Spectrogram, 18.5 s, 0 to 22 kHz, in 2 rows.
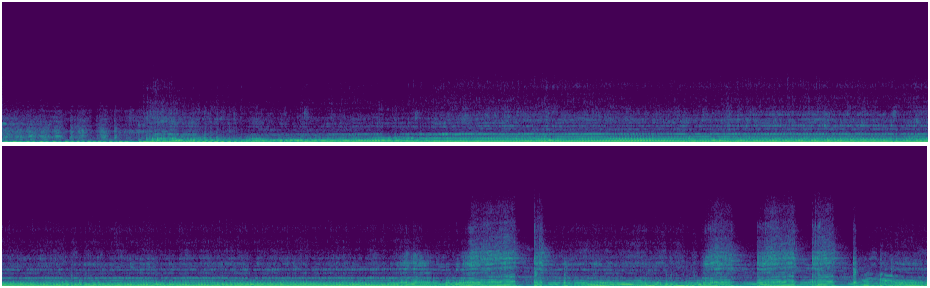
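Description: Mazda RX-8's twin-rotor Wankel rotary engine just started from cold, running at a steady fast idle through an aftermarket exhaust. In the last few seconds it is revved up and down several times.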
